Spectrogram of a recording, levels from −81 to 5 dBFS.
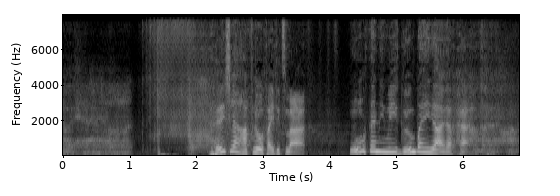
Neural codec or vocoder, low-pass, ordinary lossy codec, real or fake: codec, 16 kHz, 0.5 kbps, FunCodec, trained on LibriTTS, 25 frames a second; none; none; fake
